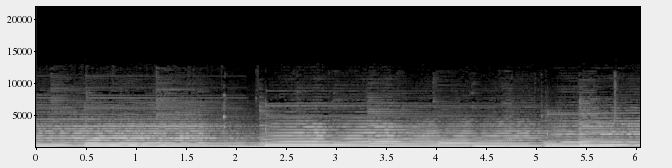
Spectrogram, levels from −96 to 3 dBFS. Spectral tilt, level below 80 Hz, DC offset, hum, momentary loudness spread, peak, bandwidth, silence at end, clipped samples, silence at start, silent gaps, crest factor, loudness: -7.5 dB/octave; -24 dBFS; under 0.1%; none; 5 LU; -6 dBFS; 8.6 kHz; 0 s; under 0.1%; 0 s; none; 12 dB; -19 LUFS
